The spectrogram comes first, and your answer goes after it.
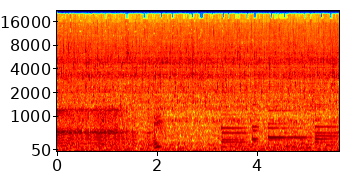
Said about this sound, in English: It's just running water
